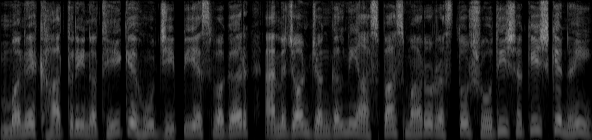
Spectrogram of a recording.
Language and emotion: Gujarati, fearful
